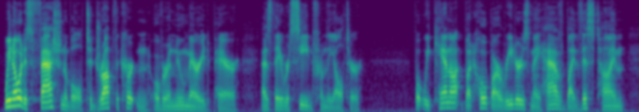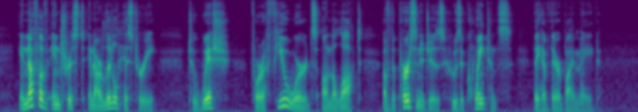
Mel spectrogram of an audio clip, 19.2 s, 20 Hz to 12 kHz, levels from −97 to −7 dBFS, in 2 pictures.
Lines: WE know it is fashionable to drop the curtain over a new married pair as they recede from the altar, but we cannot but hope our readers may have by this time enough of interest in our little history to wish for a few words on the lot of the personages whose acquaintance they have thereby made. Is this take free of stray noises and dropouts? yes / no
yes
